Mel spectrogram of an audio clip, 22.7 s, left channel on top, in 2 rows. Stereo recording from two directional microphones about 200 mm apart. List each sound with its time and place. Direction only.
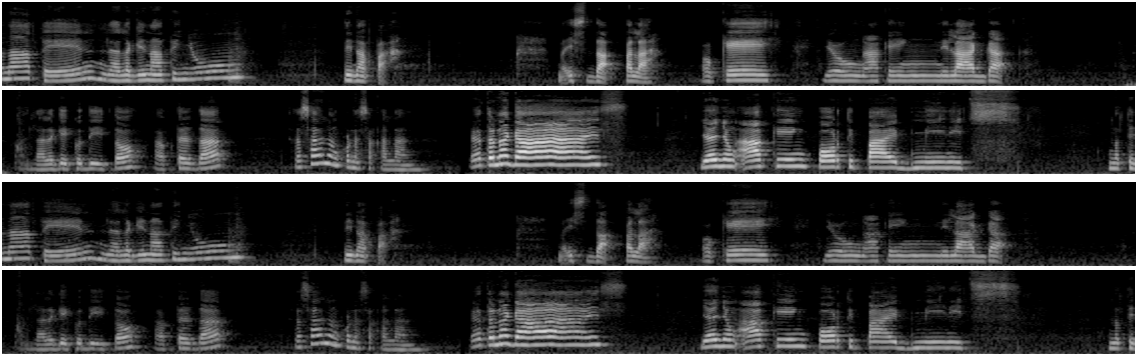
0.0 s speech: centre (ahead or behind)
3.4 s speech: 10° left (ahead or behind)
5.1 s speech: 10° left (ahead or behind)
11.6 s speech: 15° left (ahead or behind)
22.4 s speech: 10° left (ahead or behind)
